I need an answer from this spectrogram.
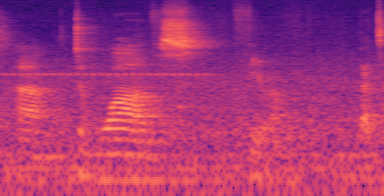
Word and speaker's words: De Moivre: I don't know if I pronounced the name of the formula, but that's pronounced um De Moivre's theorem.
